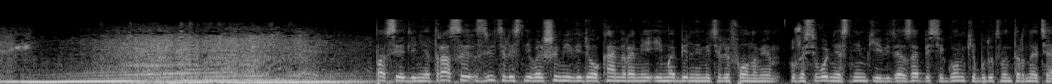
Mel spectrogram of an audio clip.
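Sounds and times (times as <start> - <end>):
tire squeal: 0.0 - 3.3
race car engines roaring as they accelerate off the start: 0.0 - 5.5
speech: 3.8 - 10.5.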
